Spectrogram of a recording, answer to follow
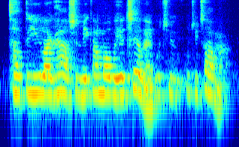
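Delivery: high, baffled protest, quick at the end; retold indignant confusion. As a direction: act innocent and puzzled. Protesting innocence to angry host.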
